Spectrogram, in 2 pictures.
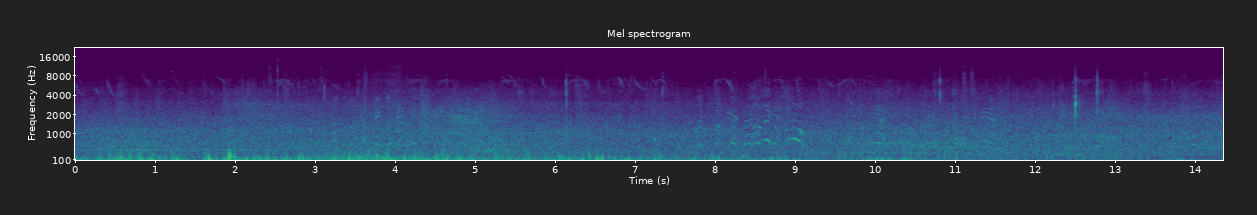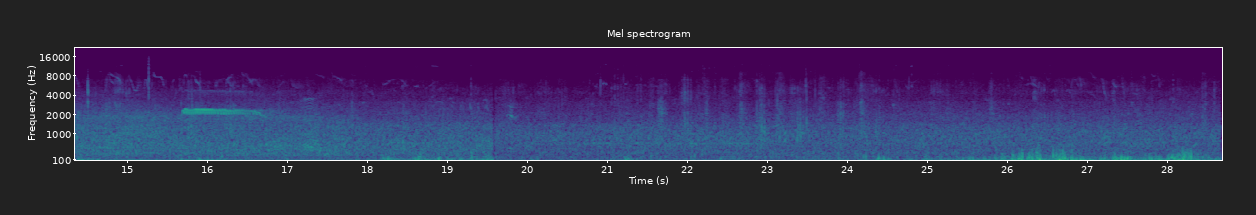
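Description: Horses gallop over grass in the distance, their hooves thudding softly.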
